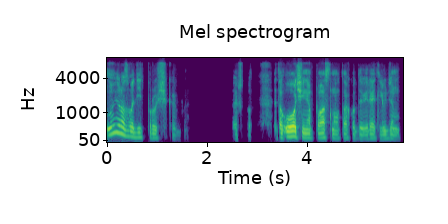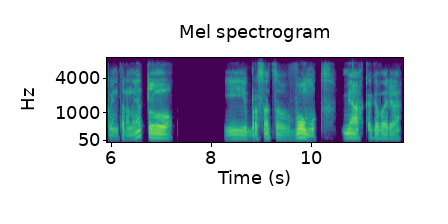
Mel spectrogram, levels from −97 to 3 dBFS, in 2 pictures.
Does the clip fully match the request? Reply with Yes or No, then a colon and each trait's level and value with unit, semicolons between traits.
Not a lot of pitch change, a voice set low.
No: average, 3.1 semitones; low, 105 Hz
